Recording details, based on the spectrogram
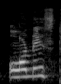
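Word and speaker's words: honest: Question number 10 देखिए, शी is dash ऑनेस्ट मैन। ऑनेस्ट ओ वाला pronunciation आ रहा है, तो एन लगाओगे, इंडेफिनिट आर्टिकल।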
